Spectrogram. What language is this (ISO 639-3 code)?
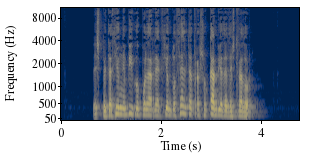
glg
